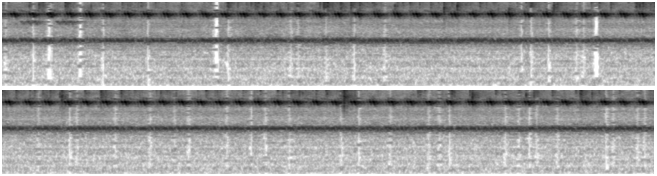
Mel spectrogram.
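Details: Night-time cricket chorus, one even high-pitched trill held constant beneath a rapid string of sharper, higher pulses, unbroken for the whole stretch, with no other clear sounds.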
